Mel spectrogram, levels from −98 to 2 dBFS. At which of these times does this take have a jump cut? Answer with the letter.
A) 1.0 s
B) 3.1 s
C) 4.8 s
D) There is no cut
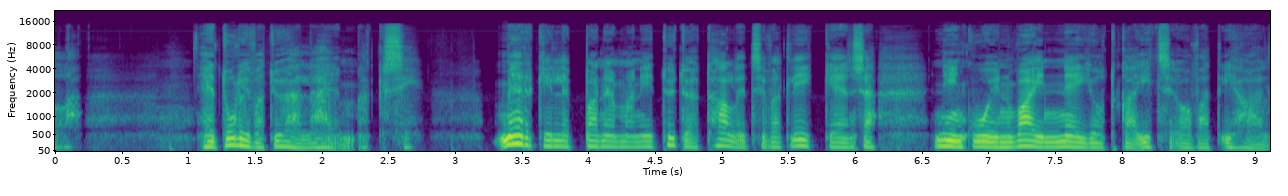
B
